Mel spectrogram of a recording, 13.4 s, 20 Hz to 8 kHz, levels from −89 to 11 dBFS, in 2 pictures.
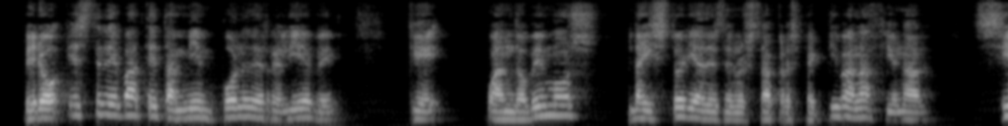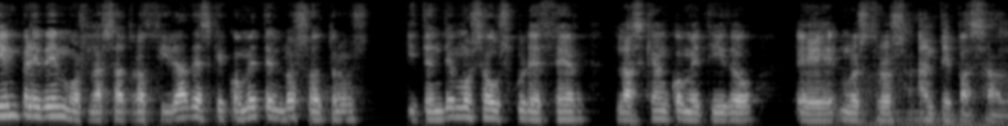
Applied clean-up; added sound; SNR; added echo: neural mask model DeepFilterNet 3.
